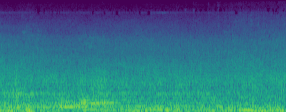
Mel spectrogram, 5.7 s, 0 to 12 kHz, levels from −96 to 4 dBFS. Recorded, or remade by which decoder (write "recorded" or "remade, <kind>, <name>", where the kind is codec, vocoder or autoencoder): remade, vocoder, Vocos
